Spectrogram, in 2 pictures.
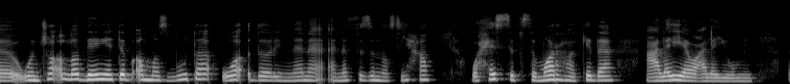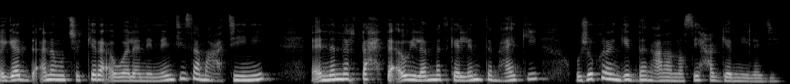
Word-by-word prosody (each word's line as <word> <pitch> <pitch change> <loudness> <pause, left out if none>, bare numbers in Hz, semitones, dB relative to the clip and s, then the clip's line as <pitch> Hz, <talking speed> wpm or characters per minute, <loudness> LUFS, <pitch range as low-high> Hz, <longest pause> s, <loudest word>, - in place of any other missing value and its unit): وإن 195 0 +1
شاء 250 +3 -2
الله 235 -1 +3
الدنيا 230 +1 +6
تبقى 230 -1 +2
مضبوطة، 220 +5 -2
وأقدر 195 -2 -2
إن 170 0 -8
أنا 185 +1 -3
أنفذ 185 +2 -8
النصيحة، 195 +4 -6 0.4
وأحس 235 +6 -1
بثمارها 200 0 0
كده 195 +2 -2 0.3
عليَّ 185 +3 +3
وعلى 160 -1 -2
يومي. 150 0 -7 0.3
بجد 195 +2 +2
أنا 220 +3 +3
متشكرة 210 +1 +1
أولًا 170 -2 -1
إن 165 0 -5
أنتِ 220 +6 0
سمعتيني، 210 -1 +1 0.4
لإن 200 +5 +4
أنا 240 +2 +7
ارتحت 245 0 -3
أوي 210 0 +4
لمّا 205 +3 +4
اتكلّمت 215 +1 +1
معاكِ، 195 +2 -3 0.5
وشكرًا 240 +6 +3
جدًا 205 -2 +1
على 175 +1 -3
النصيحة 175 +3 -5
الجميلة 160 -4 -5
دي. 145 0 -16
195 Hz, 140 wpm, -23 LUFS, 175-220 Hz, 0.5 s, أنا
